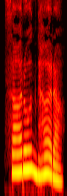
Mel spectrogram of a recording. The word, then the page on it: ಸಾರೋದ್ಧಾರ: sārōddhāra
